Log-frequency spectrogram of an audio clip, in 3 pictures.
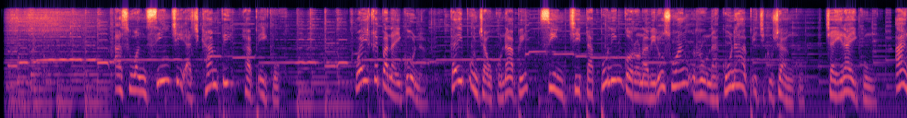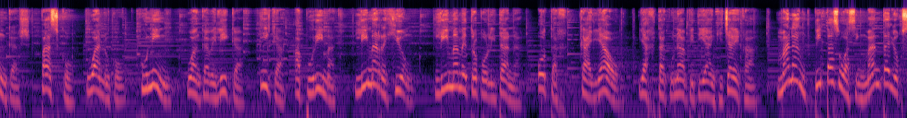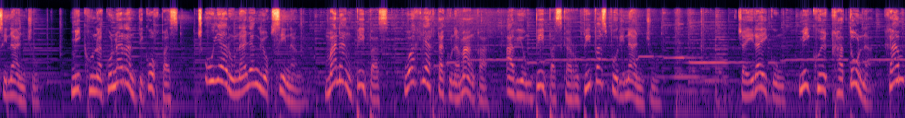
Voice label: quechua cusco collao nuevas medidas extremo, spot de radio; precauciones al salir de mi comunidad

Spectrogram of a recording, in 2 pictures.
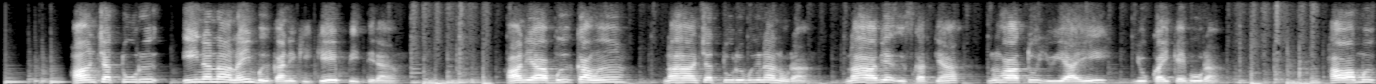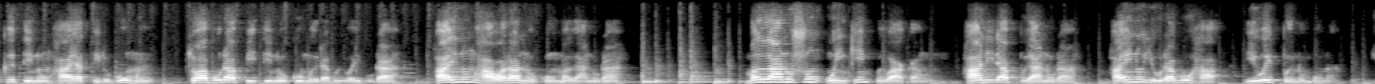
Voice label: cashinahua 1 voz, spot de radio; medidas de prevencion; entrega de bienes y alimentos

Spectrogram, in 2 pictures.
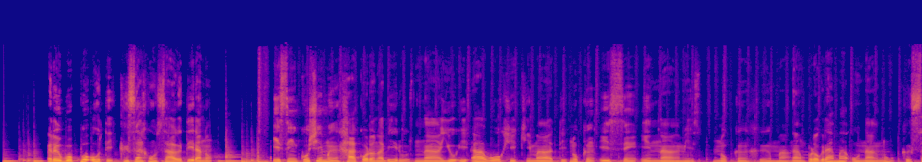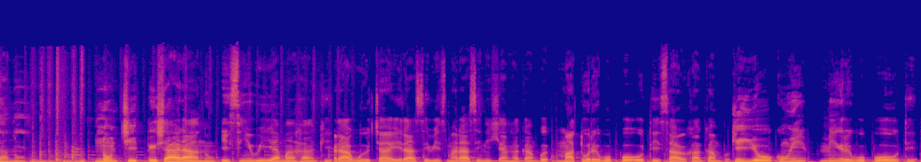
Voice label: amawaka uso de mascarilla 1 voz, spot de radio; medidas de prevencion

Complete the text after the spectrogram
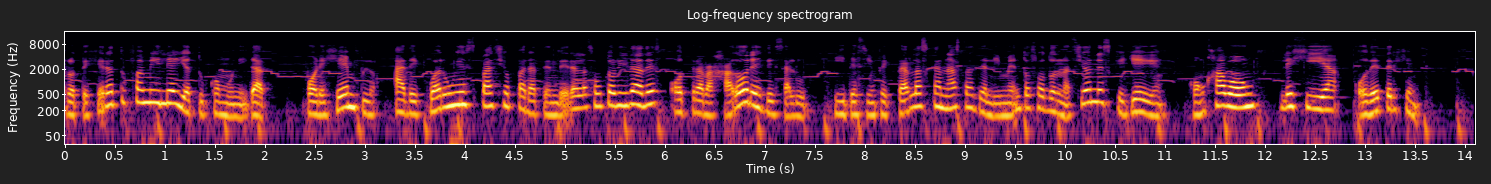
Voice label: castellano no permitas el coronavirus, spot de radio; que es el coronavirus; pista amazonica

